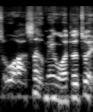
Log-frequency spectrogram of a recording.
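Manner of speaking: plain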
